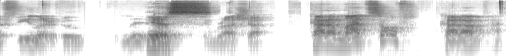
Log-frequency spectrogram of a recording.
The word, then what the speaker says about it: Karamazov: Karamatsov. Karam, how would you pronounce that? Karamazov.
